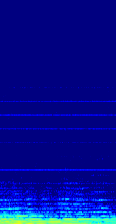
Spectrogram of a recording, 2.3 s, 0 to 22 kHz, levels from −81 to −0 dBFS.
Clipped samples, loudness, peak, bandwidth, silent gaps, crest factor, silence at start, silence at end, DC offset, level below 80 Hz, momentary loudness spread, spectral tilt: under 0.1%; -37 LUFS; -22 dBFS; 14 kHz; none; 14 dB; 0 s; 0 s; under 0.1%; -50 dBFS; 7 LU; -8.5 dB/octave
